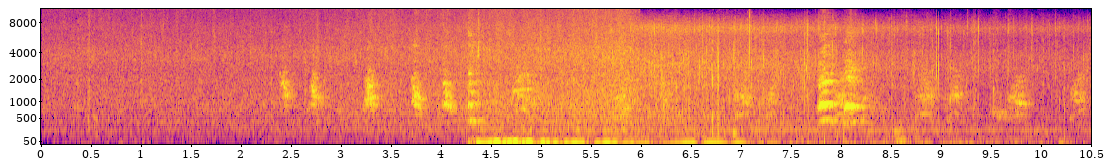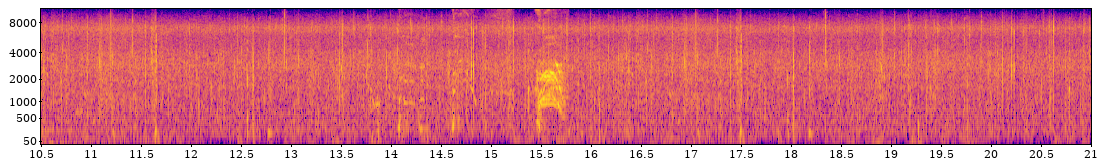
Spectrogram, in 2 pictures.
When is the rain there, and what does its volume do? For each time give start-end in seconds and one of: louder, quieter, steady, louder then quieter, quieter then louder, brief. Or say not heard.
0.0-20.9 louder then quieter.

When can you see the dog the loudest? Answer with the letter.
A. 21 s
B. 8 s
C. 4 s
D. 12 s
B.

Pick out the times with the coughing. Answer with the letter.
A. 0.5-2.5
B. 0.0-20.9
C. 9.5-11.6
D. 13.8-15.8
D.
